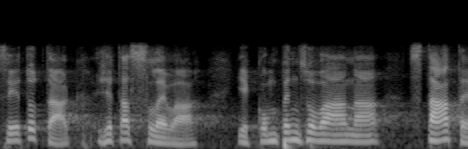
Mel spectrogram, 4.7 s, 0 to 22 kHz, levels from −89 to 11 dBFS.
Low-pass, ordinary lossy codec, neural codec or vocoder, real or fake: 7.2 kHz; Opus, 24 kbps; none; real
